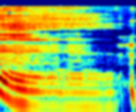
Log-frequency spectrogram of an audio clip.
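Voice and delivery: soft, weird robotic whine. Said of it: "a weird whine to him".

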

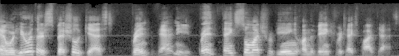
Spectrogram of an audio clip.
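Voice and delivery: put-on, exaggerated radio announcer voice. A podcast host jokingly welcomes the special guest, exaggerated radio announcer voice. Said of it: "I don't usually have like a radio voice".

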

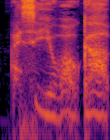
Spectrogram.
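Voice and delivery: soft unvoiced whisper. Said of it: "We're whispering".

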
